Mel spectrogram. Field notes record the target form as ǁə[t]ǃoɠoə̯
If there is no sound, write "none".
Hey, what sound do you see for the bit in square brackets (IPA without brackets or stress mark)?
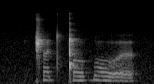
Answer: t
